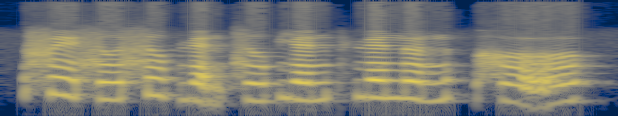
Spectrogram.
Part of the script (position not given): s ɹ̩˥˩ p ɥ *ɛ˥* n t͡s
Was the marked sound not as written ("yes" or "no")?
yes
